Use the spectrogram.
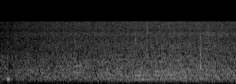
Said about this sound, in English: That is the Trevi Fountain today, and as you can hear, the water is flowing. That's because Rome's landmark fountain has been turned back on.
